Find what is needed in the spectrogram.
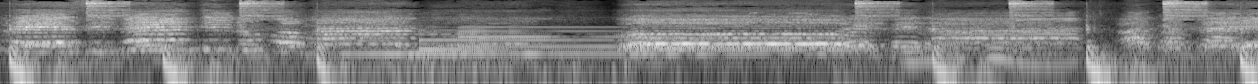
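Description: A chorus of women's voices singing together in held notes, with a drum beating a few low strokes under the song.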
